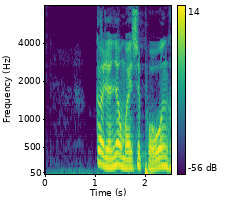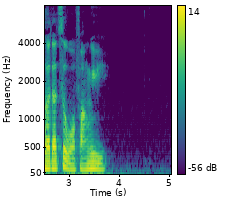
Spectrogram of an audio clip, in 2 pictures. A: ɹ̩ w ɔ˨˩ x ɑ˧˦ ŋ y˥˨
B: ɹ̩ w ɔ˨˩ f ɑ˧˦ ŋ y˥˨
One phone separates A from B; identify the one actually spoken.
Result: B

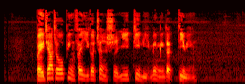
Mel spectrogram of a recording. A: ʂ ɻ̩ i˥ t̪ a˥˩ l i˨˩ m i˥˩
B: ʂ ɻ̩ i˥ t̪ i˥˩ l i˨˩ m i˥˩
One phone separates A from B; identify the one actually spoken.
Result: B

